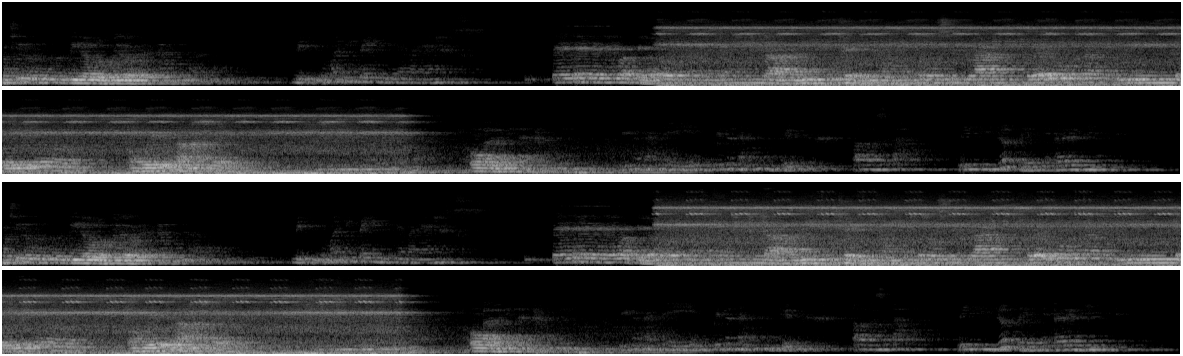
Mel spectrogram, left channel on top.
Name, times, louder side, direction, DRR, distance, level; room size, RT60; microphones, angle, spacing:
voice 1, 0.0-1.4 5.5-10.0 10.2-12.5 13.0-14.1 16.5-16.8, equal, 10° right, -12 dB, 1.3 m, -27 dB
voice 2, 1.3-2.6 2.9-4.8 5.2-5.3 14.9-16.0 16.4-17.6 17.9-20.8 21.3-22.9, right 1 dB, 70° right, -7 dB, 0.9 m, -40 dB
sound 1, 6.5-15.8, right 3 dB, 50° right, 0.4 m, -31 dB
sound 2, 7.2-7.3 8.5-8.6 8.9-9.0 10.2-10.3 10.6-10.8 11.9-12.0 12.4-12.5 13.6-13.7 14.1-14.2 15.4-15.5 15.8-15.9 17.1-17.2 17.5-17.6, left 1 dB, 90° left, 0.4 m, -39 dB
sound 3, 9.9-18.4, left 3 dB, 20° left, 0.5 m, -45 dB
2.9 x 2.1 x 3.7 m, 1.5 s
head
